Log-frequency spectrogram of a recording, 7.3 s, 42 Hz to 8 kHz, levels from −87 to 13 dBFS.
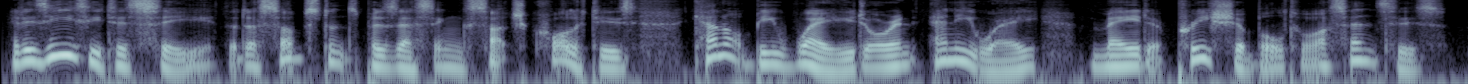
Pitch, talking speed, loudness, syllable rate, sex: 135 Hz, 190 wpm, -19 LUFS, 5.6 syllables/s, male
